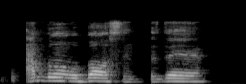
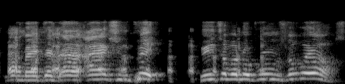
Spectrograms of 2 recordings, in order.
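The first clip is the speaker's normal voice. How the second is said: mock outrage; 6 semitones higher, 5 dB louder, faster than usual. Real, not acted. Outraged about a sweep joke.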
